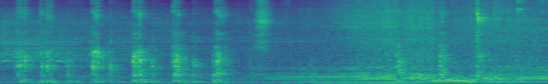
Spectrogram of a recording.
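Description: Large tailor's shears snipping through cotton blouse fabric, about two to three short cuts a second, over the first half. In the second half a steady low droning hum swells, loudest near the end.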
